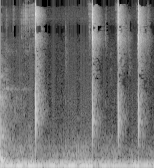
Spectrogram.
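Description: Three short, sharp clicks: one about half a second in and two more close together near the end, over a faint low steady hum.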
